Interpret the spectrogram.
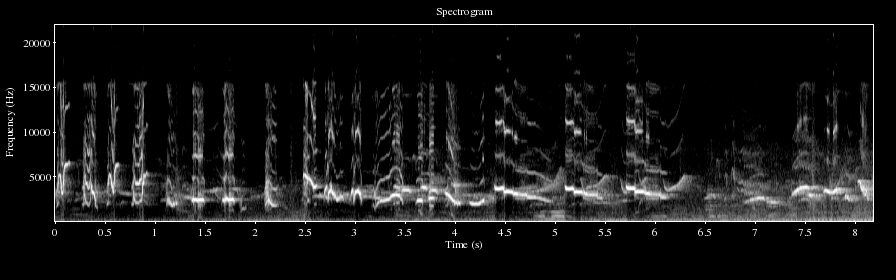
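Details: Kept oriental magpie-robin singing energetically, a dense stream of sharp clicks, harsh squawky notes and bright whistled slurs, many short bursts about twice a second, later shifting into longer rising and falling whistles.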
